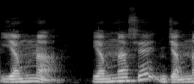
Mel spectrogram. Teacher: अगर य आता है तो जैसे य ज बन जाता है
